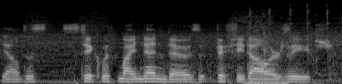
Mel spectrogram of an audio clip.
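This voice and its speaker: A man's voice: medium pitch, flat delivery, normal speed. A man co-commentating on a video game in casual banter, with dry, wry asides. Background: game music.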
